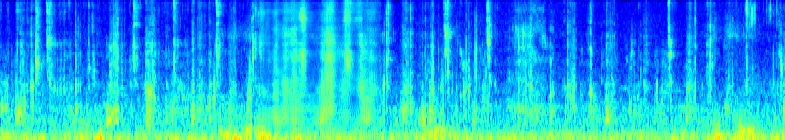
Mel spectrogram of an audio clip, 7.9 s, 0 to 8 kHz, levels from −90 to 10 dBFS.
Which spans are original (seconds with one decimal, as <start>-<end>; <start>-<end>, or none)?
0.0-2.6; 3.8-7.9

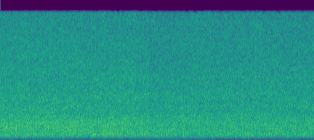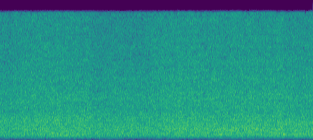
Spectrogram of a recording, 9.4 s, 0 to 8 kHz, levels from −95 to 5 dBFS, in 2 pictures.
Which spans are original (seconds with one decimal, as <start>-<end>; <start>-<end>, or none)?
4.4-4.9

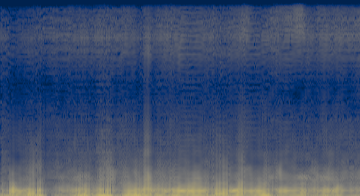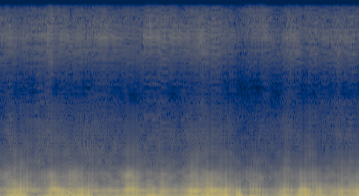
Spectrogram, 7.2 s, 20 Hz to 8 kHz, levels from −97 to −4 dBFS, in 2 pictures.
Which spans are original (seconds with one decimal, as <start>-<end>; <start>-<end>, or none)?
none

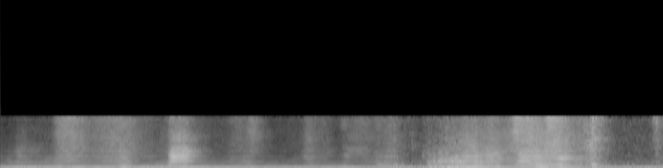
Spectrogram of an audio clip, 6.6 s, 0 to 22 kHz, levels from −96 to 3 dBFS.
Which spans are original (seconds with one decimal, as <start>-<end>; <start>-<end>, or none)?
3.9-4.6; 5.8-6.6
